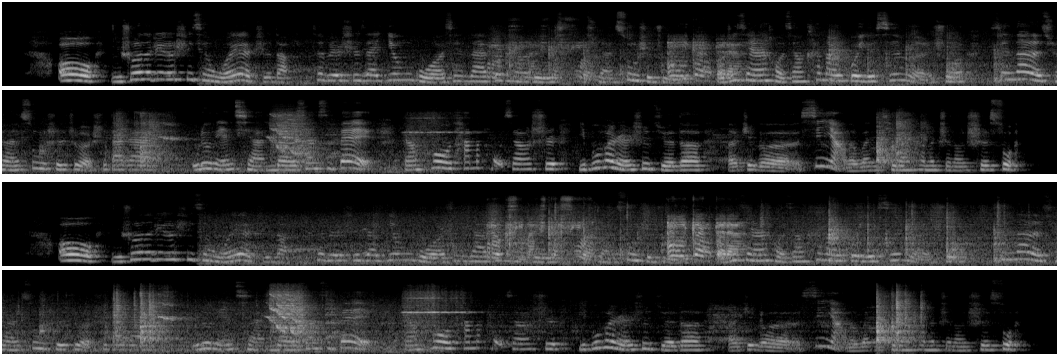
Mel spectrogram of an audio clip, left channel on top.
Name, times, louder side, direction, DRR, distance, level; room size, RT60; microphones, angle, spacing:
voice 1, 0.3-20.7, left 3 dB, 80° left, 1.2 m, -32 dB
Subway metro underground, 2.0-15.0, right 5 dB, 55° right, 0.8 m, -38 dB
Run, 3.7-16.3 17.3-19.8, right 7 dB, 70° right, 1.5 m, -36 dB
8.9 x 5.5 x 5.4 m
head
